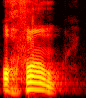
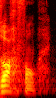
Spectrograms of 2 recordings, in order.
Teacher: a sílaba tônica está na penúltima e é acentuada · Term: paroxitona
